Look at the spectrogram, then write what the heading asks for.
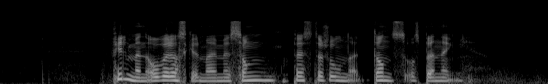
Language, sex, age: Norwegian, male, 31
